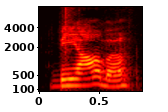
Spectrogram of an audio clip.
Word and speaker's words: Miami: hal but then again oklahoma pronounces its version of miami miyama so weird stuff but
